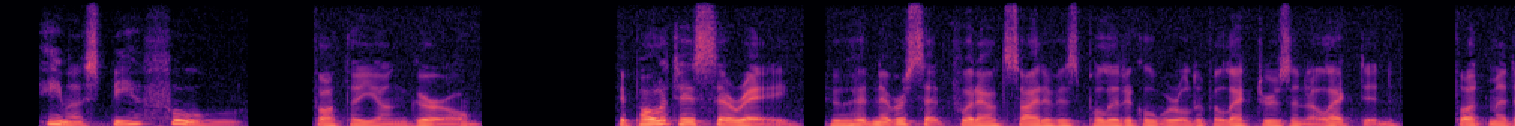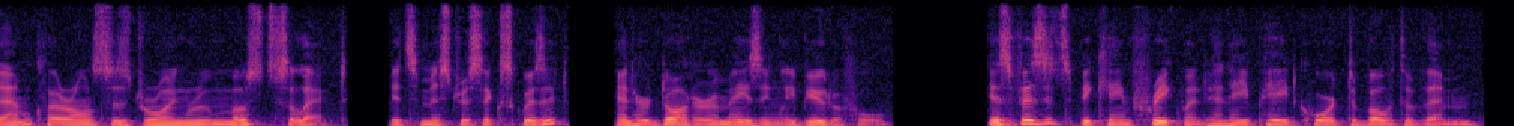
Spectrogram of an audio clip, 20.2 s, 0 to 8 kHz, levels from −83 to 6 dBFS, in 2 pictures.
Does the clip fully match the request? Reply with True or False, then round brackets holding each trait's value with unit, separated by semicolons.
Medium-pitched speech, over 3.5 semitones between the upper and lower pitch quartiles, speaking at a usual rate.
False (120 Hz; 4.3 semitones; 150 wpm)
